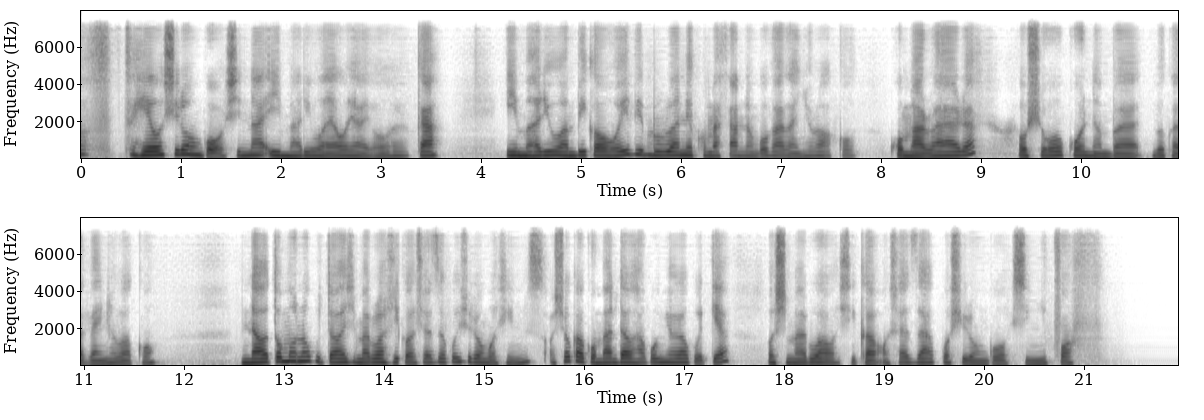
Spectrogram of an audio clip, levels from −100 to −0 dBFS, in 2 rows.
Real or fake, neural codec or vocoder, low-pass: fake; codec, 16 kHz, about 1 kbps, DyCAST, with the encoder's durations; 7.2 kHz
